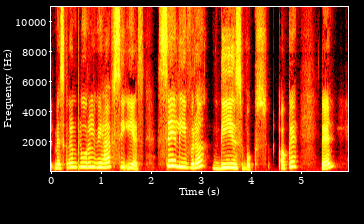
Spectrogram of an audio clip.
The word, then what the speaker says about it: ces: CES is pronounced as say.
